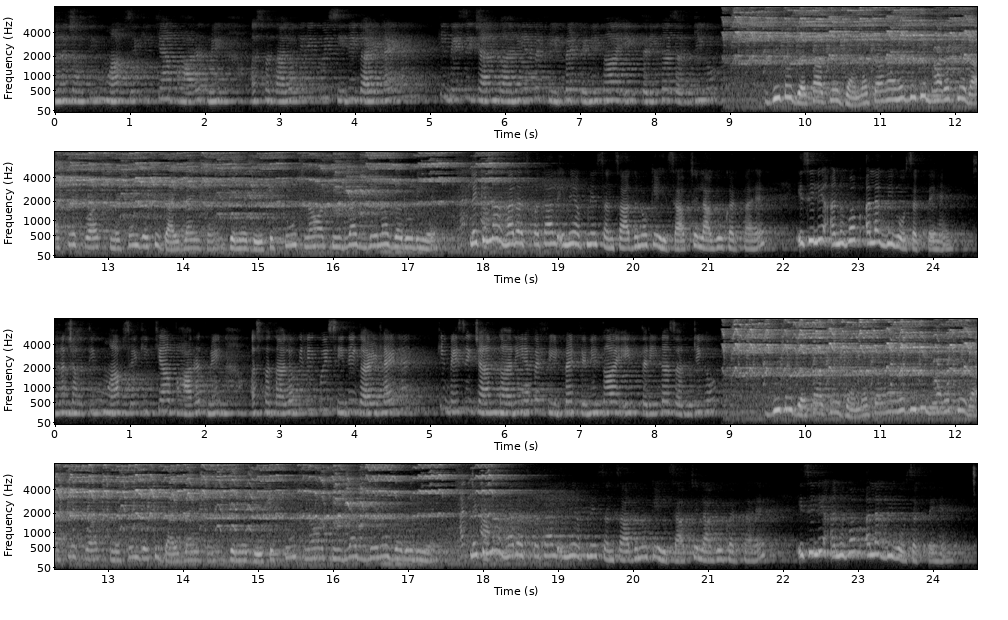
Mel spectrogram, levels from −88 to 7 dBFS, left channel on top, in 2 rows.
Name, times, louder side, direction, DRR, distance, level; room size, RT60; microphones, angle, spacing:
voice 1, 0.0-4.8 5.1-8.8 17.7-18.1, right 1 dB, 65° right, 2 dB, 1.5 m, -38 dB
sound 1, 8.9-19.1, right 3 dB, 20° right, 1.6 m, -31 dB
voice 2, 9.5-21.8 22.2-24.3, left 3 dB, 35° left, 7 dB, 0.5 m, -31 dB
20.5 x 7.4 x 7.5 m, 2.4 s
head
